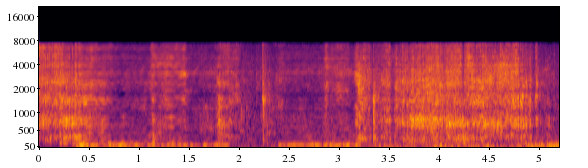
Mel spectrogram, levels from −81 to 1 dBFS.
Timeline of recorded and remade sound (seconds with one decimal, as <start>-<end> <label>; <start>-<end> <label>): 0.0-0.4 recorded; 0.4-1.9 remade; 1.9-2.4 recorded; 2.4-3.2 remade; 3.2-5.2 recorded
